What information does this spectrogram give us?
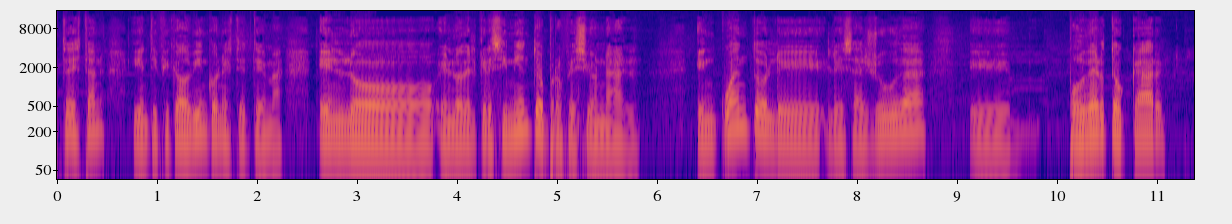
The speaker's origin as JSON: {"language": "Spanish", "country": "Argentina", "said": "nosotros somos argentinos, ¿no?"}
